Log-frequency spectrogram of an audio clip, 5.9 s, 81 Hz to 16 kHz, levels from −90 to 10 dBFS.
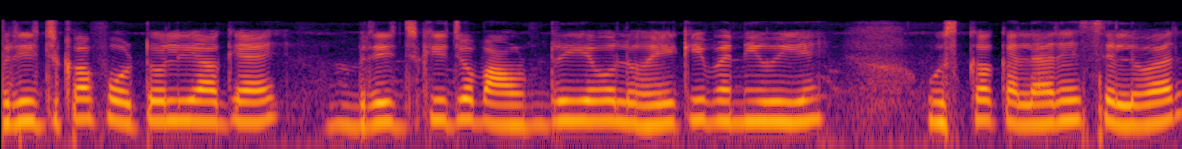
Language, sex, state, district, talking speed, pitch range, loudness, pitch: Hindi, female, Uttar Pradesh, Etah, 225 wpm, 210-225 Hz, -15 LUFS, 220 Hz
